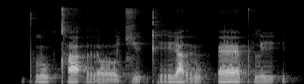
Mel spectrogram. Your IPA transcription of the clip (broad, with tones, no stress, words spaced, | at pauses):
pʰlu˥˩ʔtʰa˦˥ʔrɤː˩˦ t͡ɕi˨˩ʔkʰri˥˩a̯ru˨˩k̚ ʔɛː˥˩ pʰli˥˩ʔ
